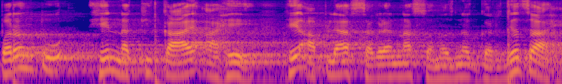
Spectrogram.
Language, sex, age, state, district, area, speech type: Marathi, male, 60+, Maharashtra, Ahmednagar, urban, spontaneous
